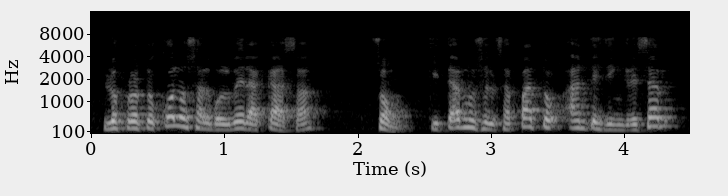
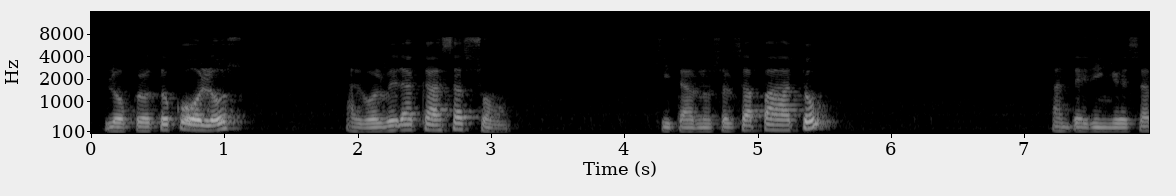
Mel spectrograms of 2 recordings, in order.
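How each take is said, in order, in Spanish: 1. Se habla a un ritmo rápido. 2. Se habla a un ritmo lento. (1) "Con un ritmo de, de voz mucho más rápido" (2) "el ritmo de voz pausado"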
